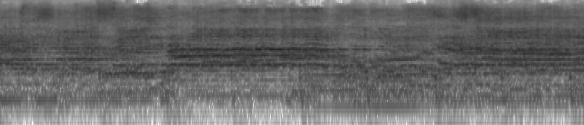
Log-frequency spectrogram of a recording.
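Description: A group of voices singing together in chorus, a steady held song with no pauses.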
